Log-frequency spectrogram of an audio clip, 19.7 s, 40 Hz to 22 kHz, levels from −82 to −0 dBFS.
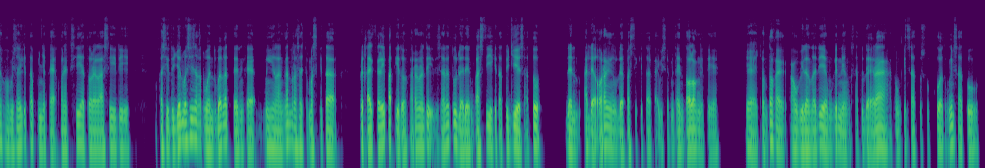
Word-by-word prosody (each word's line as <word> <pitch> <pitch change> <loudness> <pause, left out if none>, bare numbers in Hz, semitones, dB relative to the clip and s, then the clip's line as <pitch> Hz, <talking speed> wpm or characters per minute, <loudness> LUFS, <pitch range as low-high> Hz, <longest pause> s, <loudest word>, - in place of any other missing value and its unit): kalau 90 - -5
misalnya 90 +3 0
kita - - -3
punya 90 -3 -3
kayak - - -2
koneksi, 85 +5 0
atau 90 -1 -1
relasi 85 +2 +1
di, 85 -1 -2 0.6
lokasi 90 +1 -2
tujuan, 100 +6 +4
pasti 110 +3 +3
sangat 105 -3 -1
membantu 85 -2 +2
banget, 100 +4 +3
dan 80 +1 0
kayak 80 -2 -1 0.2
menghilangkan 90 +2 0
rasa 90 -3 -1
cemas 85 -4 -3
kita, 85 -1 +1 0.5
berkali-kali 90 +3 +4
lipat 115 +1 +1
gitu. 85 -3 +2
Karena 90 +1 +1
nanti - - +1
di - - -10
sana 90 +4 +1
itu, 110 +2 +1
udah 80 -5 +3
ada 80 - +4
yang 80 +1 -2 0.4
kita - - -3
tuju 90 +2 -3
ya - - -1
satu, - - +2 0.5
dan 80 0 +1
ada 90 -1 +2
orang 95 +2 +3
yang 85 - 0
udah 80 -2 +1
pasti 80 -1 -6
kita - - -7
kayak - - -8
bisa - - -10
mintain 85 0 -2
tolong 85 0 +4
gitu 75 0 -6
ya, - - -8 0.6
ya - - +2
contoh, 85 +8 0
kayak 85 -4 0
kamu 85 0 +1
bilang 85 0 +3
tadi 90 +2 +3
ya, - - +3
mungkin 90 +3 -2
yang 75 -1 0
satu - - -11
daerah, 90 +1 +3
atau 80 - -6
mungkin 80 - -8
satu 80 -3 -6
suku, - - -11
atau 85 - -15
mungkin 100 +3 0
satu, 85 -1 -2
85 Hz, 205 wpm, -25 LUFS, 85-95 Hz, 0.6 s, tujuan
